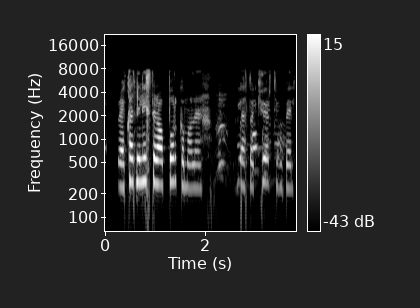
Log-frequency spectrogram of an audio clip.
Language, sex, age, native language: Icelandic, female, 13, Icelandic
